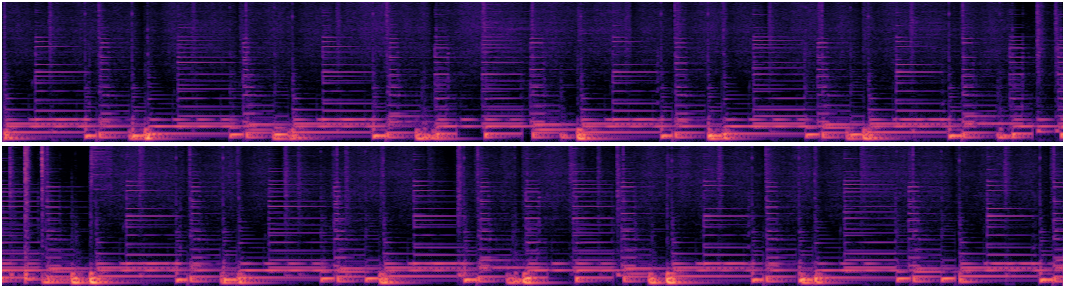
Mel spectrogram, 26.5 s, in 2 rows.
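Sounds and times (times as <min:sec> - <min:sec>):
sad thoughtful music: 0:00.0 - 0:26.5.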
